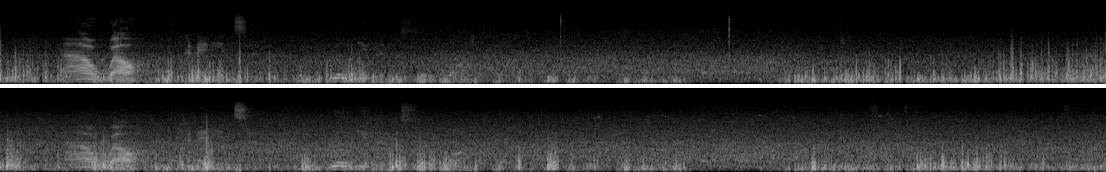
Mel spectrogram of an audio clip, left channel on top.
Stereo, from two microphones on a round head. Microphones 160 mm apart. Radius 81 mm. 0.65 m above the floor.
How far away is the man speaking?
About 1.3 m.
